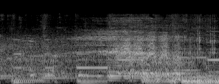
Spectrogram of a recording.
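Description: A horse neighing in the second half, over background music with a steady beat.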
